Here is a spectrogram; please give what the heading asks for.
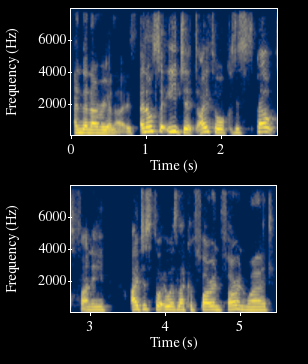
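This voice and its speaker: A woman's voice: medium pitch, a little fast, mellow, slightly rough. Bubbly woman in casual chat. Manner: bubbly, chatty with fillers. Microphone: video call.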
